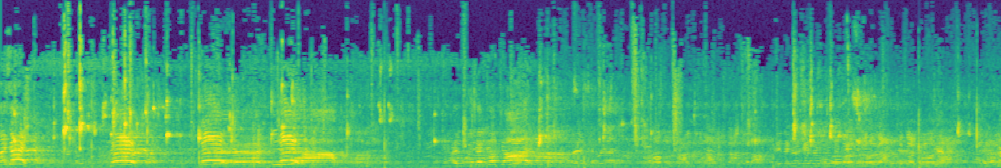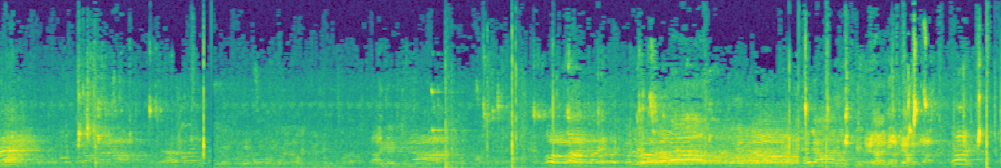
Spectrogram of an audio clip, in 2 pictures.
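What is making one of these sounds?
Men shout and call out to each other.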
